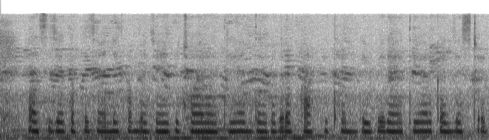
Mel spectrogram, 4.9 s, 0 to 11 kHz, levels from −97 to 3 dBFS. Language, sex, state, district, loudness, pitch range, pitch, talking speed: Hindi, female, Uttarakhand, Uttarkashi, -15 LUFS, 205-215 Hz, 210 Hz, 255 wpm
